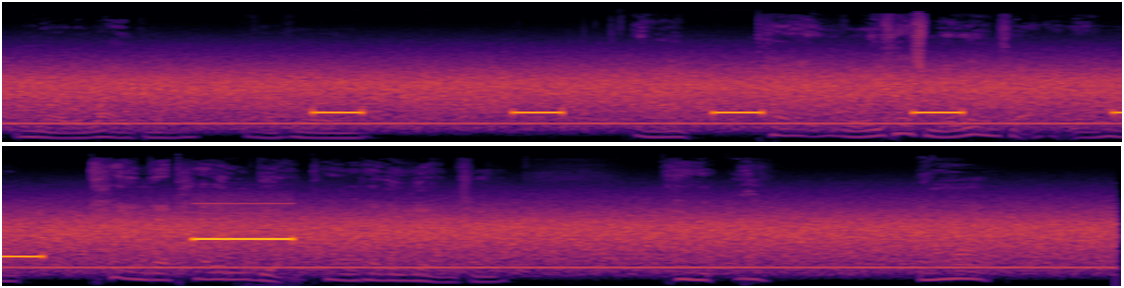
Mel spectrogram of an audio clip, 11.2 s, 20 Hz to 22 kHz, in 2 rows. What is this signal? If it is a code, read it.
Radio time signal (five pips and a higher one, as on Chinese radio), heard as pips, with radio static, a steady whistle near 450 Hz and speech in Chinese.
